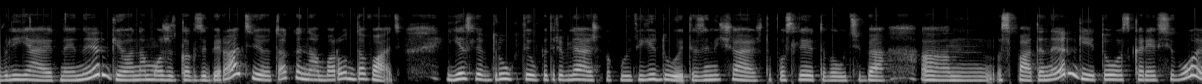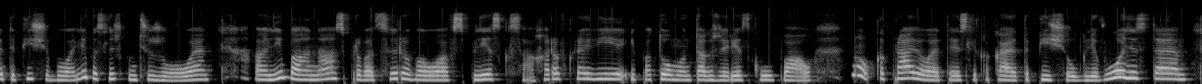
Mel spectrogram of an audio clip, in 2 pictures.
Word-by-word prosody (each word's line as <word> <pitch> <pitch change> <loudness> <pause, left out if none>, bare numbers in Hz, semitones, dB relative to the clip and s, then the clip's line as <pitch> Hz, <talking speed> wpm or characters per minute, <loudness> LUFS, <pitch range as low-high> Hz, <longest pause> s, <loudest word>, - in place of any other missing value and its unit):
влияет 205 -2 0
на 195 0 -1
энергию. 255 - +2
Она 210 +1 0
может 210 -2 0
как 205 -1 -2
забирать 200 - 0
её, 220 -6 +2
так 275 +8 -4
и, 290 - +3
наоборот, 225 +3 +1
давать. 245 -3 -1 0.4
Если 245 +3 +2
вдруг 240 +4 -1
ты 235 - 0
употребляешь 215 -1 -1
какую-то 200 +1 -5
еду 220 -2 +1
и - - +2
ты 195 - -6
замечаешь, 210 -1 -1
что 185 - -13
после 210 +1 0
этого 190 -2 -4
у 185 - -2
тебя, 190 0 -2 0.3
э, - - -1
м, 195 -2 -2
спад 200 -2 -1
энергии, 245 - +2
то, 220 0 +1
скорее 210 -1 -2
всего, 225 - 0
эта 245 - 0
пища 260 0 -1
была 200 -1 0
либо 300 +3 +2
слишком 250 -3 -2
тяжёлая, 200 +1 0 0.4
либо 240 +6 +3
она 225 +4 +1
спровоцировала 210 -3 +1
всплеск 225 +3 0
сахара 235 +8 -3
в 245 - -18
крови, 250 -1 +1
и - - 0
потом 220 0 +1
он 205 0 0
также 205 -2 +1
резко 205 +1 -1
упал. 200 -2 0 0.4
Ну, 400 -7 +2
как 255 -3 -5
правило, 270 -4 +3
это 195 0 -1
если 200 0 -2
какая-то 195 -2 -2
пища 210 -2 -1
углеводистая, 255 - +2
215 Hz, 150 wpm, -24 LUFS, 200-245 Hz, 0.4 s, и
